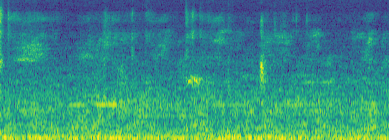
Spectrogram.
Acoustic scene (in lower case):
park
